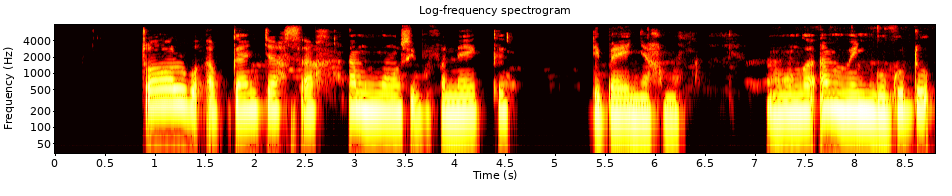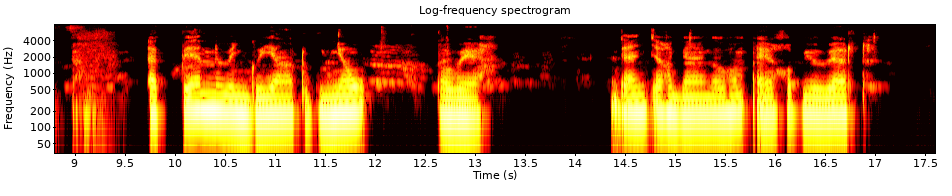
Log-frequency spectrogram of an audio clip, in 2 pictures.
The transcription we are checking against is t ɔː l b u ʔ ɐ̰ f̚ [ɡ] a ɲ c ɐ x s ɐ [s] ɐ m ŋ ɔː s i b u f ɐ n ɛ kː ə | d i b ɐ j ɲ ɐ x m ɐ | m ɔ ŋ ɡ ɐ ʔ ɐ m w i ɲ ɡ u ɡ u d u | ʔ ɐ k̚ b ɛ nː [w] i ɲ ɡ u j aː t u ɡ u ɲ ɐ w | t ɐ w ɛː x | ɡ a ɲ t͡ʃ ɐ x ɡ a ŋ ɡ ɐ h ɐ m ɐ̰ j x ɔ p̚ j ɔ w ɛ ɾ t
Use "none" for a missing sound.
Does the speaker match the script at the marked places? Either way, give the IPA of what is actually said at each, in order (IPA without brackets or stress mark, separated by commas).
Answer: ɡ, x, w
